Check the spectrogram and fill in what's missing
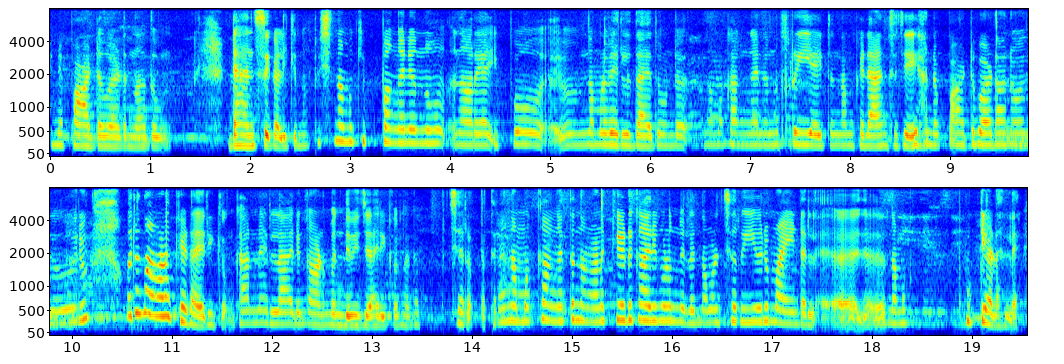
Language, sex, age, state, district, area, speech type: Malayalam, female, 30-45, Kerala, Kasaragod, rural, spontaneous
